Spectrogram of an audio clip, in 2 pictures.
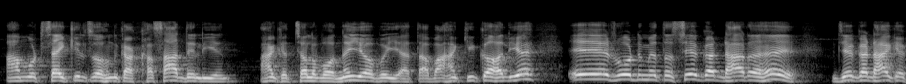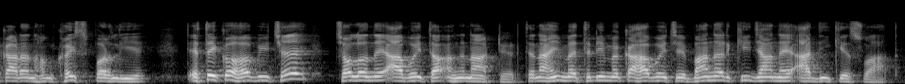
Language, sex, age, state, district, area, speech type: Maithili, male, 30-45, Bihar, Madhubani, urban, spontaneous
